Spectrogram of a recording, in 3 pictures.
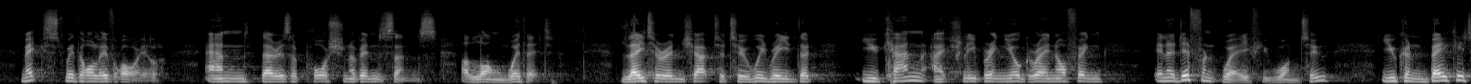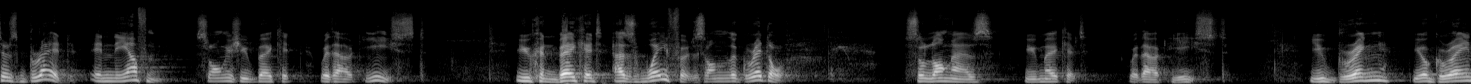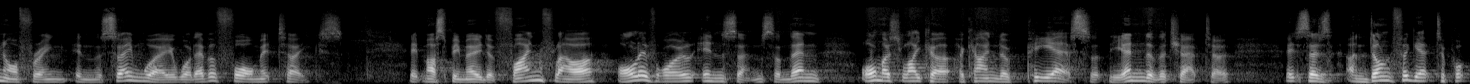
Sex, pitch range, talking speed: male, 130-165 Hz, 160 wpm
